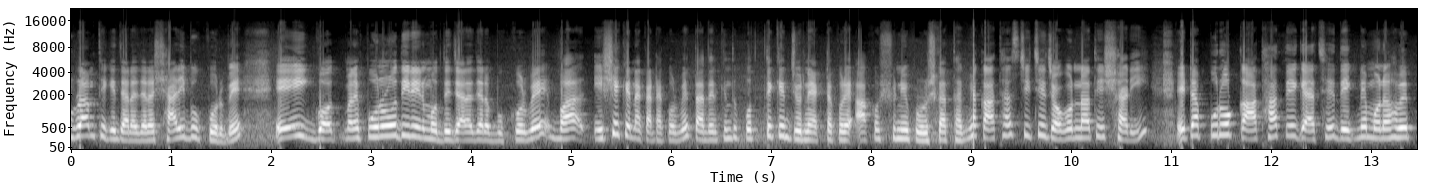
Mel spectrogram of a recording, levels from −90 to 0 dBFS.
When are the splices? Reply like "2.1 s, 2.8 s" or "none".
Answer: 9.1 s, 10.9 s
